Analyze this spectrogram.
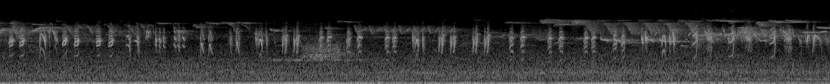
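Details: Reed warbler at a UK wetland nature reserve, Middle Street Meadow, in breeding season while pairing and nest building; continuous grating chatter of sharp, repeated two- and three-note phrases, rising to thin high squeaks, over steady low hum.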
